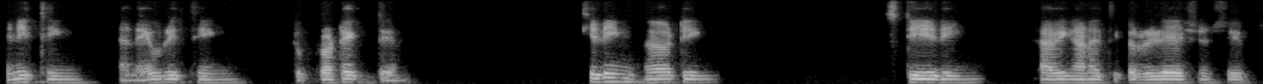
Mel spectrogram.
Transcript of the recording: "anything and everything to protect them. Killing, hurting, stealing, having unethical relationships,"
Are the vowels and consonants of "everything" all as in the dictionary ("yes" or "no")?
no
